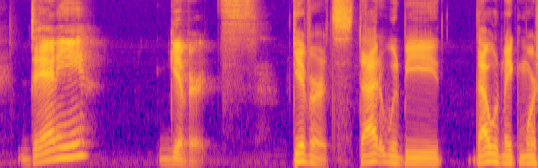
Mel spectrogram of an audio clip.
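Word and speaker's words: Gevirtz: So if you embarrassed yourself by saying his name wrong, then I'll make sure that I embarrass myself as well. It's Danny Givertz.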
